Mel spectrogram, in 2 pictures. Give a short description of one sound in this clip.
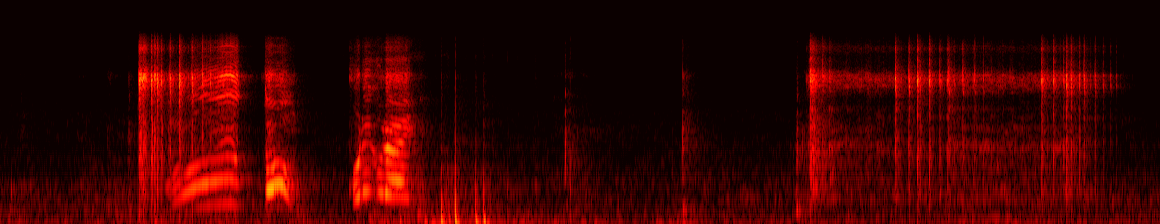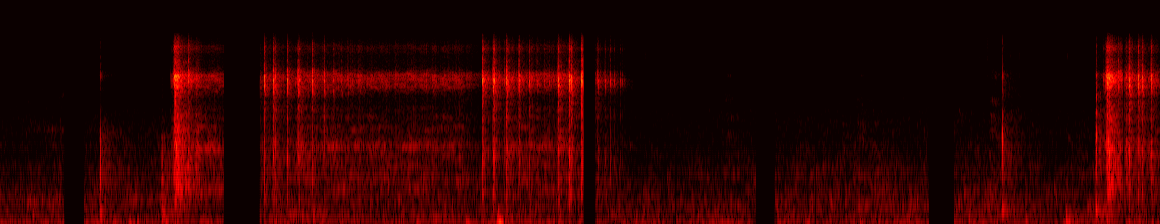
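A handheld game gives off bursts of bright, tinny sound effects through a small speaker.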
